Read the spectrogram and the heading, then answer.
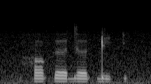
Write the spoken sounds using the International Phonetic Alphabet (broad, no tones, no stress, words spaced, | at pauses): hɔkəːdəːkɖik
